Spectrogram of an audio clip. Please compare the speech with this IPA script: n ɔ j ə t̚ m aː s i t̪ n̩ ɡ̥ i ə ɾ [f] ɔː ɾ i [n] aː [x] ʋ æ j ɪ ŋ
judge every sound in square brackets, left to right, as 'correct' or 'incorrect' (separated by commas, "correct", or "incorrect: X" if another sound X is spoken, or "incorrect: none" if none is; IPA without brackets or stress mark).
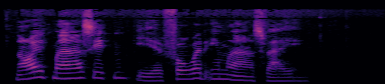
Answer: correct, incorrect: m, incorrect: s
